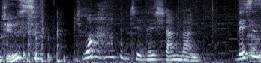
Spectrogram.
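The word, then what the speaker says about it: seanbhean: granny smith fun fact the Irish for old lady is Shan ban which is spelled the exact same way as the actor Sean Bean so whenever Sean Bean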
